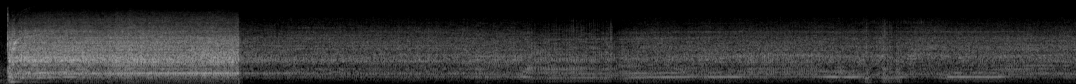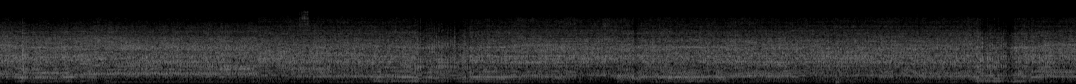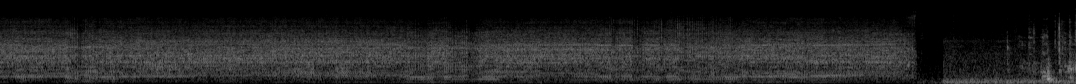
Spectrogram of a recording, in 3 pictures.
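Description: Rockwell tabletop jigsaw switched on and cutting notches into a pine board with a freshly changed blade. It is loud for about the first two seconds, then drops abruptly to a steadier, lower motor-and-cutting sound that holds to near the end.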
